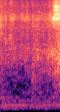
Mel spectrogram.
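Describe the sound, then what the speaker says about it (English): Hot water pours and splashes steadily over football pads during a stain-removal soak, a close, continuous rushing gush that swells slightly at the end. "let me put a little water first. This hot water, the one that's hotter, I put that over"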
